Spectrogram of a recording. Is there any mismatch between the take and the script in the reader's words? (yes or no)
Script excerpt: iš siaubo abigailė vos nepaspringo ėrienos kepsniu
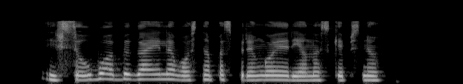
no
